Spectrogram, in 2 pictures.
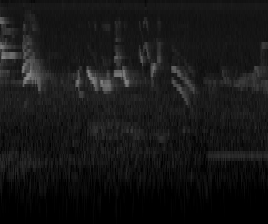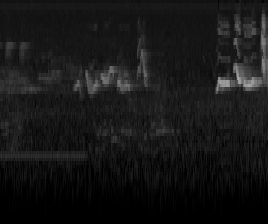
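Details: Common blackbird in evening song: several separate phrases of fluted whistles mixed with sharp, high chittering notes, with pauses between them, a faint steady hum, and a loud final phrase.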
